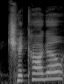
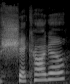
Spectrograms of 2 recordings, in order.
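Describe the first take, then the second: First: The word begins with a ch sound. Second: The word begins with a sh sound. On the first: The speaker calls it wrong. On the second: The speaker calls it right.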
